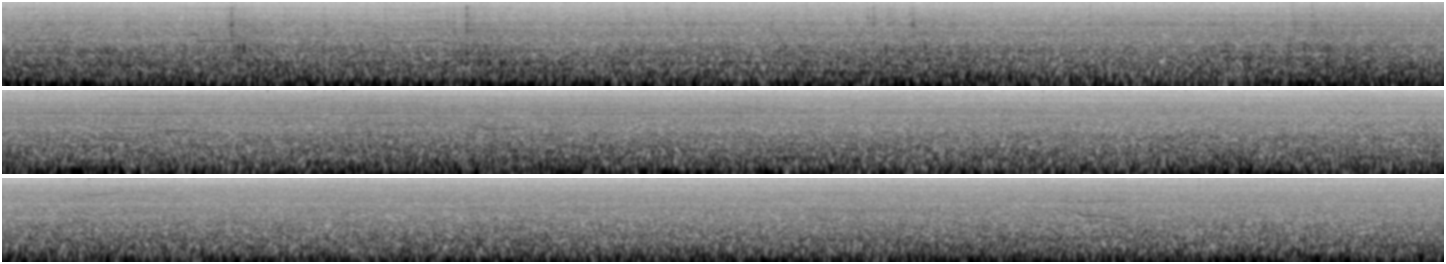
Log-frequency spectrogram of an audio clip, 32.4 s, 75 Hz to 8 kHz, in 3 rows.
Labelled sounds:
22.2	22.7	killer whale, 7.1 to 7.9 kHz

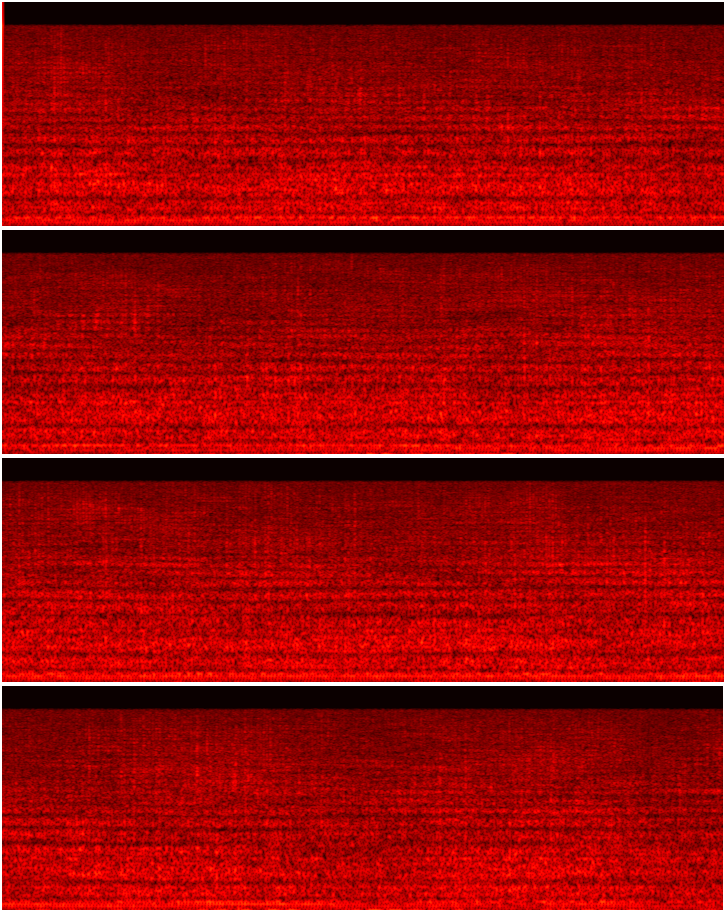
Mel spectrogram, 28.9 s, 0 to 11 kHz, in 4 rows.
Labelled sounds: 0.0	0.3	vessel noise, 0.80 to 0.96 kHz
7.6	7.9	vessel noise, 2.9 to 3.1 kHz
12.7	13.0	vessel noise, 2.9 to 3.2 kHz
14.9	15.2	vessel noise, 4.9 to 5.1 kHz
27.7	28.0	vessel noise, 2.4 to 2.6 kHz

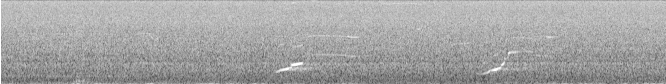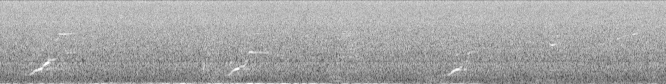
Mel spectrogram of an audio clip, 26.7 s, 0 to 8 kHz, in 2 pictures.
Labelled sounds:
6.9	7.2	killer whale, Bigg's (transient), 2.0 to 2.1 kHz
8.2	8.4	killer whale, Bigg's (transient), 6.7 to 6.9 kHz
10.1	10.4	humpback whale, 0.80 to 1.2 kHz
14.5	14.8	humpback whale, 2.2 to 2.3 kHz
18.3	18.6	humpback whale, 1.1 to 1.2 kHz

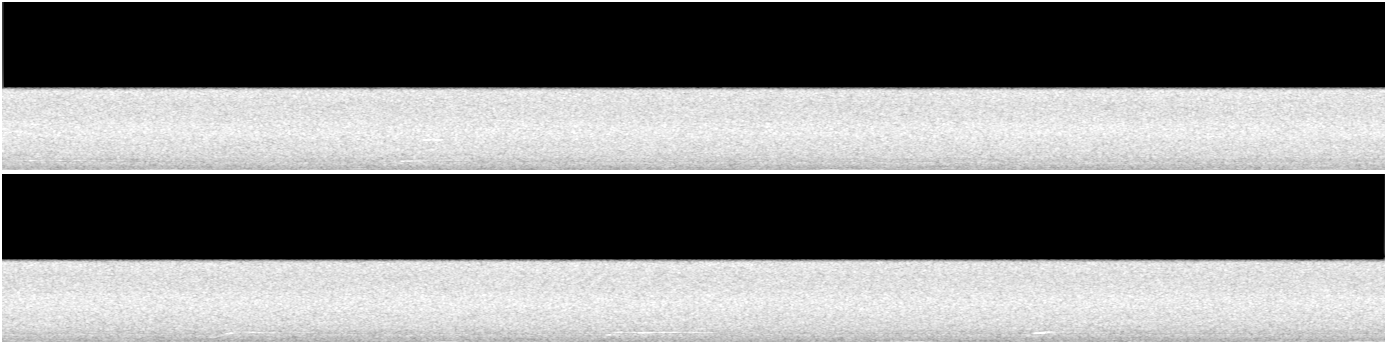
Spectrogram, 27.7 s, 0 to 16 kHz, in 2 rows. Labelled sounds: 4.0	4.2	humpback whale, 0.80 to 0.93 kHz
20.1	20.4	humpback whale, 0.86 to 0.99 kHz
24.1	24.4	humpback whale, 0.80 to 1.0 kHz

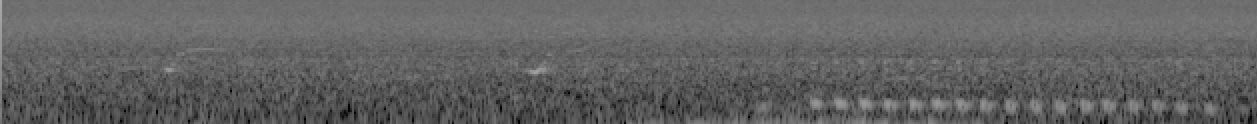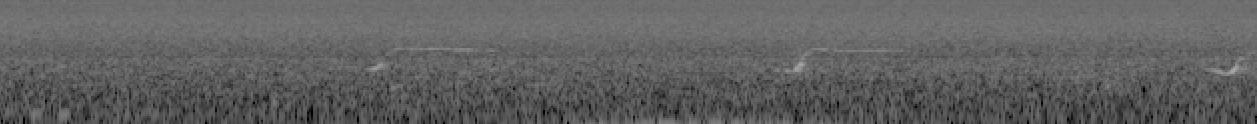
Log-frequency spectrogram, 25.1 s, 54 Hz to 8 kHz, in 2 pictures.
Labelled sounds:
1.9	2.2	humpback whale, 0.96 to 1.2 kHz
5.7	5.9	humpback whale, 0.99 to 1.2 kHz
16.6	17.1	humpback whale, 1.1 to 1.2 kHz
20.6	21.3	humpback whale, 0.80 to 1.2 kHz

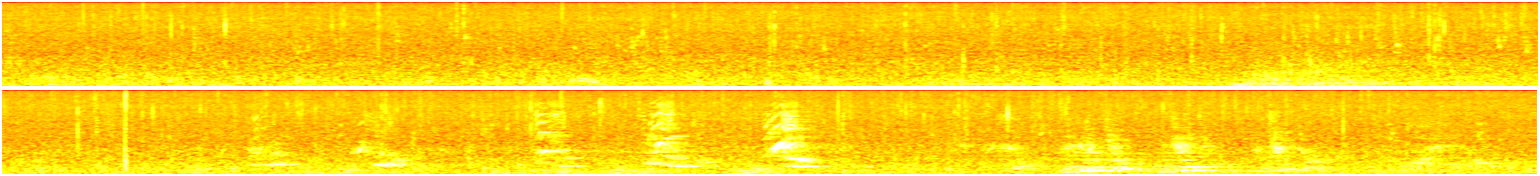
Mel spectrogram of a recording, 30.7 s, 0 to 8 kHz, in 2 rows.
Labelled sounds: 20.7	21.1	humpback whale, 0.78 to 3.4 kHz
21.9	23.5	humpback whale, 0.78 to 3.5 kHz
25.2	25.6	humpback whale, 0.78 to 1.1 kHz
26.0	26.4	humpback whale, 0.78 to 1.2 kHz

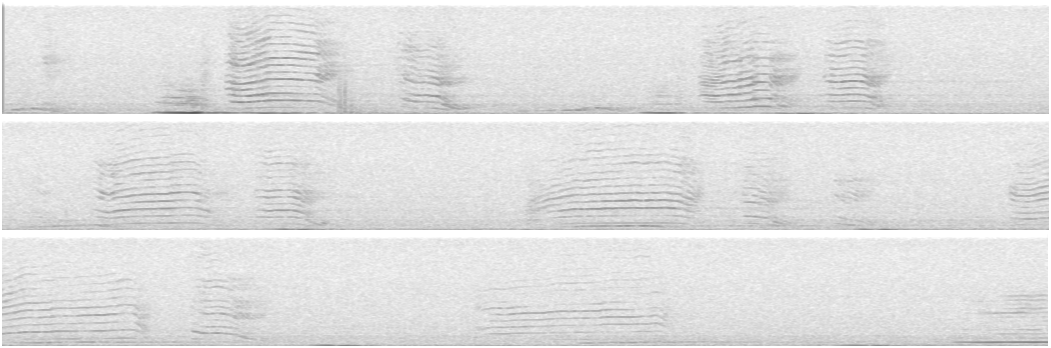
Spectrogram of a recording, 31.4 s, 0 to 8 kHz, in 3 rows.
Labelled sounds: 1.5	3.4	humpback whale, 0.80 to 7.1 kHz
4.0	4.6	humpback whale, 0.80 to 5.0 kHz
7.0	8.9	humpback whale, 0.83 to 5.3 kHz
11.4	12.5	humpback whale, 0.80 to 6.8 kHz
13.0	13.7	humpback whale, 0.86 to 5.7 kHz
15.7	17.5	humpback whale, 0.83 to 7.5 kHz
17.9	19.0	humpback whale, 0.80 to 3.0 kHz
20.5	22.3	humpback whale, 0.80 to 5.2 kHz
22.8	23.5	humpback whale, 0.80 to 4.8 kHz
25.7	27.6	humpback whale, 0.83 to 4.6 kHz
30.7	31.3	humpback whale, 0.86 to 3.7 kHz

